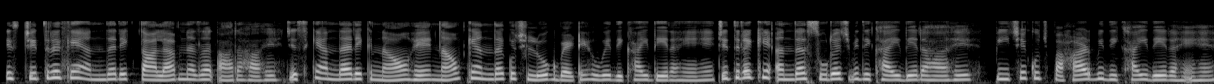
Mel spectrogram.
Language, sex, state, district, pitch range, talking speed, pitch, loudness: Hindi, female, Maharashtra, Chandrapur, 205-250 Hz, 210 wpm, 220 Hz, -21 LUFS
